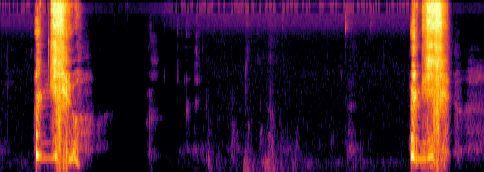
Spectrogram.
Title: Cold stuffy sneezes desperate (F)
